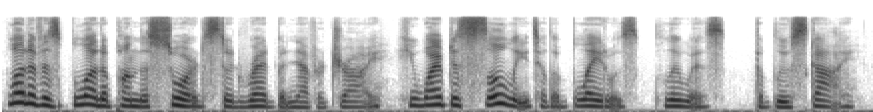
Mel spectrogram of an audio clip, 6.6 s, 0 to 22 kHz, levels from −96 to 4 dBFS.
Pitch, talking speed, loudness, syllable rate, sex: 225 Hz, 230 wpm, -18 LUFS, 4.8 syllables/s, female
